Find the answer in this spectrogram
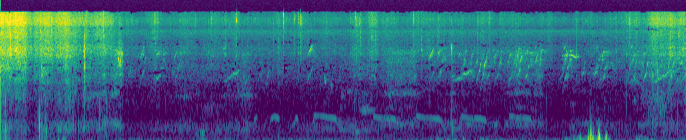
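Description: Grass rustling and handling noise at first, then a bird calling in a run of short repeated chirps with fainter high chirps. A loud low thump with rustling comes about nine seconds in, while the hooked snakehead is being landed at the water's edge.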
